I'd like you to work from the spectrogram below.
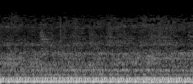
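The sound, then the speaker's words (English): A loud engine rumbles steadily with a heavy low-pitched drone and mechanical clatter during a dyno test at Moore Speed Performance in Columbus, Ohio: Vicky, a former cop car converted to drag racing, with a lifted chassis and over 100 pounds of off-road tires in front. No one speaks. “And that's Vicky, a former cop car that's been converted to drag racing, even with a lifted chassis and more than 100 pounds of off-road tires in front.”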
